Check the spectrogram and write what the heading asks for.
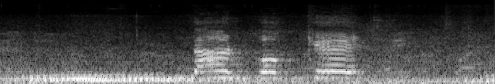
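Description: A steady low hum of city street traffic, with a voice calling out a few short syllables about a second in.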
